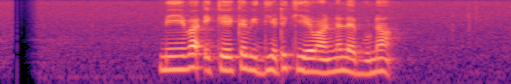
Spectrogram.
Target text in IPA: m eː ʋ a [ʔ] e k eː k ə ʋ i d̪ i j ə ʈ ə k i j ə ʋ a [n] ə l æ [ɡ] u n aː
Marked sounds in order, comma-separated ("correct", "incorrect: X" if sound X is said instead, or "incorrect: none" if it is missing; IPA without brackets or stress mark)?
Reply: correct, incorrect: nː, incorrect: b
